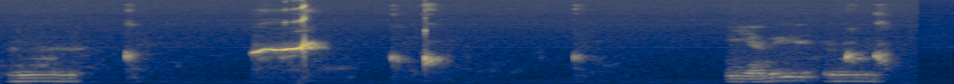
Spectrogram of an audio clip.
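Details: Talking pet Indian parrot (mithu) giving short speech-like phrases with a low voiced tone, a rising whistle and a few brief chirps, spaced over several seconds.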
